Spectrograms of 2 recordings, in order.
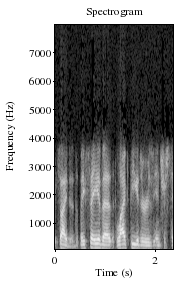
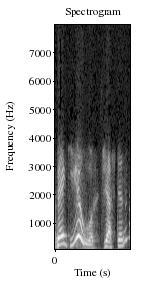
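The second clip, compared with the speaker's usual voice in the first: SpongeBob voice; 11 semitones higher, slower than usual. Pretend. Actor signs off in character.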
